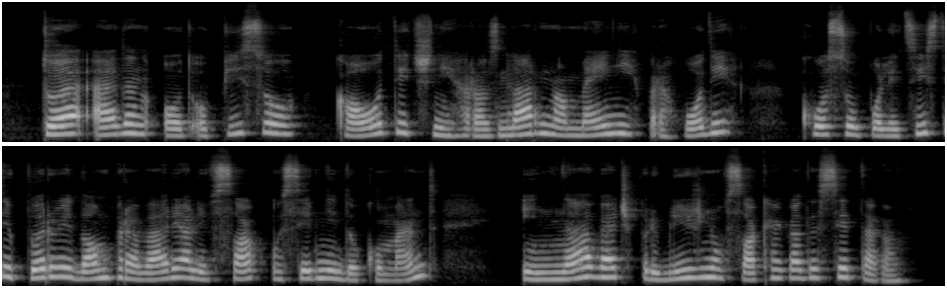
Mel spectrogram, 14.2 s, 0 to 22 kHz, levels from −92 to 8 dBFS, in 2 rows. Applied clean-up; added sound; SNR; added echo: neural mask model DeepFilterNet 3.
